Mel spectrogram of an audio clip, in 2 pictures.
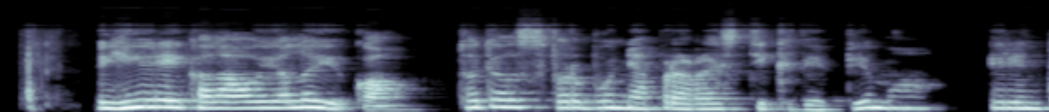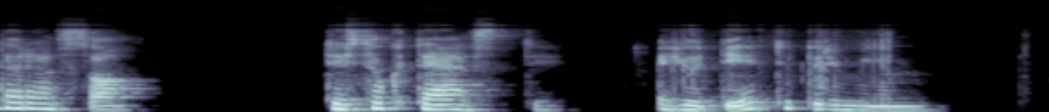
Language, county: Lithuanian, Tauragė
